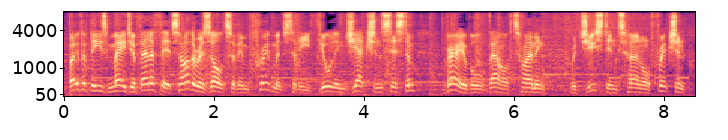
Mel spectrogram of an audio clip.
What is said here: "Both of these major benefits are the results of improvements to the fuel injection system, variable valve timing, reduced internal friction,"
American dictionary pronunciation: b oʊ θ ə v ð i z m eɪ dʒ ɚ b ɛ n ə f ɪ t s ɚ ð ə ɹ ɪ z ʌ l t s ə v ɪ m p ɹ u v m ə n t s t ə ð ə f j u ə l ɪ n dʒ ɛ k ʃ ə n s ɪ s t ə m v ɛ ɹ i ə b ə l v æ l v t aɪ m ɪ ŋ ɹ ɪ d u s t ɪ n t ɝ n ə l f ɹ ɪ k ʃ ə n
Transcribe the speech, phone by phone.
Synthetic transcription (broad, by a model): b oʊ θ ə v ð i z m eɪ dʒ ɚ b ɛ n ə f ɪ t s ɚ ð ə ɹ ɪ z ʌ l t s ə v ɪ m p ɹ u v m ə n t s t ə ð ə f j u l ɪ n dʒ ɛ k ʃ ə n s ɪ s t ə m v ɛ ɹ i ə b ə l v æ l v t aɪ m ɪ ŋ ɹ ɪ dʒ u s t ɪ n t ɝ n ə l f ɹ ɪ k ʃ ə n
